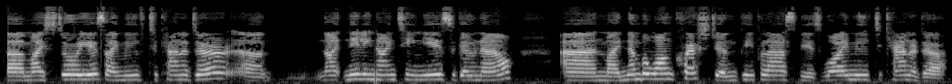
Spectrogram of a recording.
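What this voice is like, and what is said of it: British English accent. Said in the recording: “I do not have a Canadian accent. I'm actually from England. I'm British.”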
